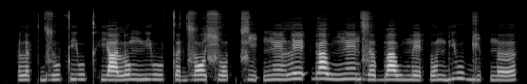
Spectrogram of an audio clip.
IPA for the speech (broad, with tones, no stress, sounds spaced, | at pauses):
l ə˨ k̚ d͡z u˧ t̪ j u˧ kʰ j a˧ l o˧ ŋ m j u˨˩ t̪ ə˨˩ d͡z ɔ˧ ɕ o˨ t̚ t͡ɕ i˨ ʔ ŋ ẽ˧ l e˦ ʔ ɡ a˥˧ w ŋ ẽ˦ d͡z ə˧ b a˧ w m e˨ t̚ o˧ n b j u˥˧ ɡ i˨ p̚ n̪ ə˨˦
